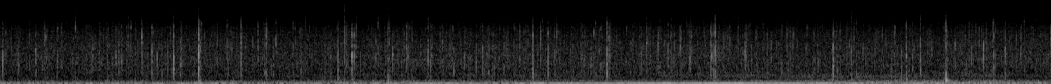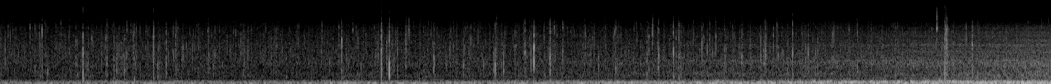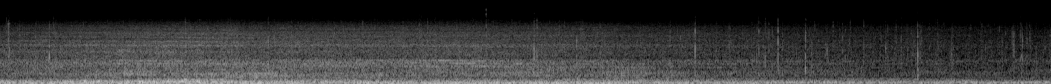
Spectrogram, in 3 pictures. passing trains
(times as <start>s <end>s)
18.9s 31.5s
